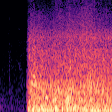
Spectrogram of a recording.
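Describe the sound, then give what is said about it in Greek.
After a brief silence, loud churning floodwater and waves surge in abruptly and roar steadily. The river Elbe has burst its banks during storm Zoltan, flooding the streets and famous fish market of Hamburg in northern Germany. A dense rush of water is heard, with gusty wind buffeting the microphone. “Ο ποταμό Έλβα έχει χάσει τι όχθε του και έχει πλημμυρίσει του δρόμου τη πόλη.”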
